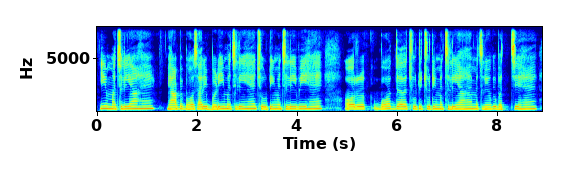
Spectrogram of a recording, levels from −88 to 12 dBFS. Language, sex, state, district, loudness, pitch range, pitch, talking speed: Bundeli, female, Uttar Pradesh, Budaun, -14 LUFS, 210-230 Hz, 220 Hz, 170 wpm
